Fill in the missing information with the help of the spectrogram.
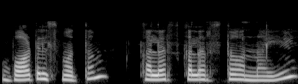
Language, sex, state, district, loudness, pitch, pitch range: Telugu, female, Andhra Pradesh, Annamaya, -17 LUFS, 220 Hz, 205-250 Hz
